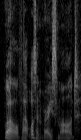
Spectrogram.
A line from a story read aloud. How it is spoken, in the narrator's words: Shepherd drawls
